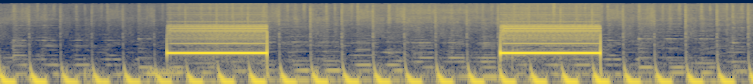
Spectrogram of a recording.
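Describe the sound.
Telephone tones sound while calling a number back: two long, steady beeps about five seconds apart, over a continuous low, rhythmic thumping pulse.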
